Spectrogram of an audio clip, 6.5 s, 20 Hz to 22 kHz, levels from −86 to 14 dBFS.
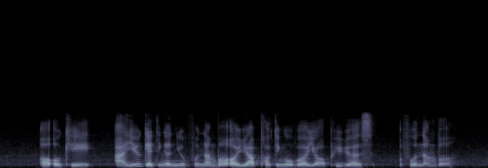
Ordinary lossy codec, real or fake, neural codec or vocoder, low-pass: none; real; none; 7.2 kHz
